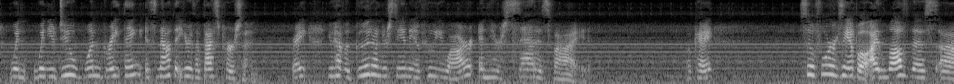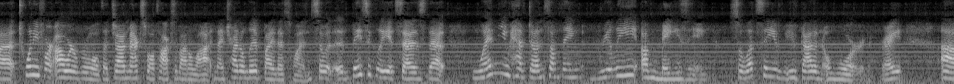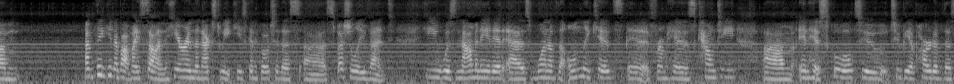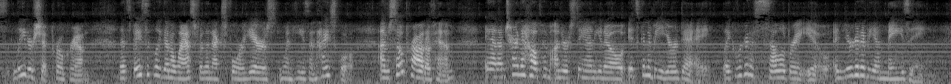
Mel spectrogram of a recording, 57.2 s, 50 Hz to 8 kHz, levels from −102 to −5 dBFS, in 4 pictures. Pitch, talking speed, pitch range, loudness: 195 Hz, 175 wpm, 170-230 Hz, -34 LUFS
